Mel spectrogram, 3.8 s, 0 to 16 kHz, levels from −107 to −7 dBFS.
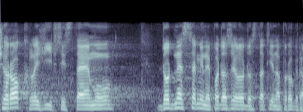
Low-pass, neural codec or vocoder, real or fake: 7.2 kHz; none; real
